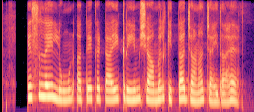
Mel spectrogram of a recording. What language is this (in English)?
Punjabi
